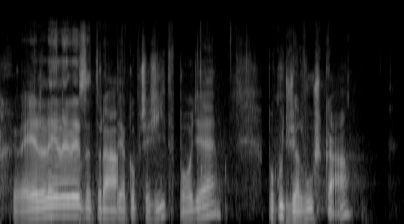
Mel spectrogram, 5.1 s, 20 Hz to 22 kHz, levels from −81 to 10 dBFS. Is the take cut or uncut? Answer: cut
